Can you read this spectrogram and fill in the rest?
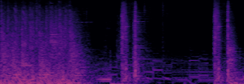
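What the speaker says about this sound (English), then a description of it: "I can get two shots off and that's it." A gun is fired in a Roblox trash-themed game: a sustained noisy burst of fire followed by two distinct sharp shots, each well separated and standing out against quiet game background, with no talking.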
